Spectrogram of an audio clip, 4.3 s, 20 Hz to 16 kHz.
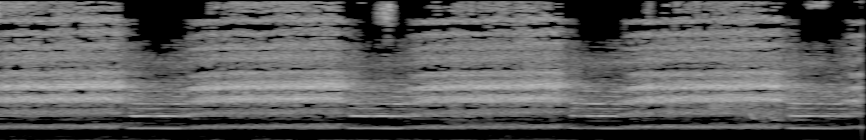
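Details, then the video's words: Forest cicadas near Jatiarjo, Prigen, Pasuruan in East Java, recorded 23 October 2020 during a walk. A loud, hissing, high-pitched chorus throbs in waves about once a second, with faint low rumbling underneath. "Walk through a forest of East Java with the sound of cicadas."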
